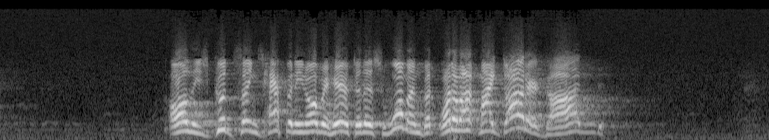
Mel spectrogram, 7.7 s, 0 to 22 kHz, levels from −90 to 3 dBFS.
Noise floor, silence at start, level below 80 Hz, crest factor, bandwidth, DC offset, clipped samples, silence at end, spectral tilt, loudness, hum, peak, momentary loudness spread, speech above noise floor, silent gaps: -56 dBFS; 1.7 s; -58 dBFS; 14 dB; 16 kHz; under 0.1%; under 0.1%; 1.65 s; -5 dB/octave; -17 LUFS; none; -6 dBFS; 6 LU; 39 dB; none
